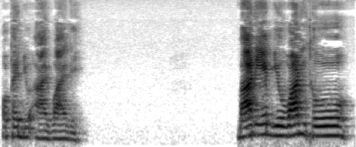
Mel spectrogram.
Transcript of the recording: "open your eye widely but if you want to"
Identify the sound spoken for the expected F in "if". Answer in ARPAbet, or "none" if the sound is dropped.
P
